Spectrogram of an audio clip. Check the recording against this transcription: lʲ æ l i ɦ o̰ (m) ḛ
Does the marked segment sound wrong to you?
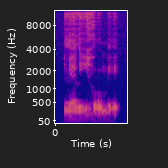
no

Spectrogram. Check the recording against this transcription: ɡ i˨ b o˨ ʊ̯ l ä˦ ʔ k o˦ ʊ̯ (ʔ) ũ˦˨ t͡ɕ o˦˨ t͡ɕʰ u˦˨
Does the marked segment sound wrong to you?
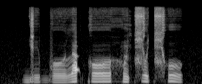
yes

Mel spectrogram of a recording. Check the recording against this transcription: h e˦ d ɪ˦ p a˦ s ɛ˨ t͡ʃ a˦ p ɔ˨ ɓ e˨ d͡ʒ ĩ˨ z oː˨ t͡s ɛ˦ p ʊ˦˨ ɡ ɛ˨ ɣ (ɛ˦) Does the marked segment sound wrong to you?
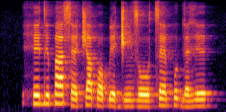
yes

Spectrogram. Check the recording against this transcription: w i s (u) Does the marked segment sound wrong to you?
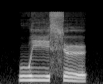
yes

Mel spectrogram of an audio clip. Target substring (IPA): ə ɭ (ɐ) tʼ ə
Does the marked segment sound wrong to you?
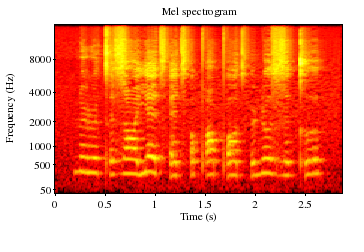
yes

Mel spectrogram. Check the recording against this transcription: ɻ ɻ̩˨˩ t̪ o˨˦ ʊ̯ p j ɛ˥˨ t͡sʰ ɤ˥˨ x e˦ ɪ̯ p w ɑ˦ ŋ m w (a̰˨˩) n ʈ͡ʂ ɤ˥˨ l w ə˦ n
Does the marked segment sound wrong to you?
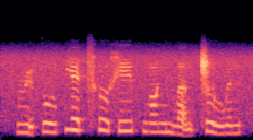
no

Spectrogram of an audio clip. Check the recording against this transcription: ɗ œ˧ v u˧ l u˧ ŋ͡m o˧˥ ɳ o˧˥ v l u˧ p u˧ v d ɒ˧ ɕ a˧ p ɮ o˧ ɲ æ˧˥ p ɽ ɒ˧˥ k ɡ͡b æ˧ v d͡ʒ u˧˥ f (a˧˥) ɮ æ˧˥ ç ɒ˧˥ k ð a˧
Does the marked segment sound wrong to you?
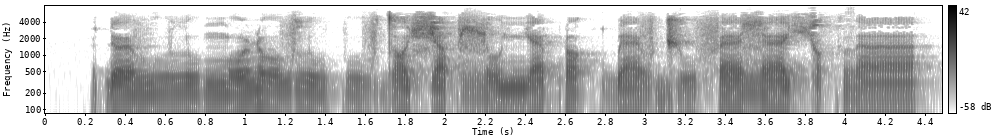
yes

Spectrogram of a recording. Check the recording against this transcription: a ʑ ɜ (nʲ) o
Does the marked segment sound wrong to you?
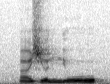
no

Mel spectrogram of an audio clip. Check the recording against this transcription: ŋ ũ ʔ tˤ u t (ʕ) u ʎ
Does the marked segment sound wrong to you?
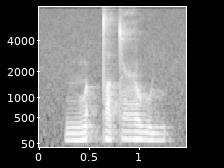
no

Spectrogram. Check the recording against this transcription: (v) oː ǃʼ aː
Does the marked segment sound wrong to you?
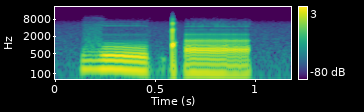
no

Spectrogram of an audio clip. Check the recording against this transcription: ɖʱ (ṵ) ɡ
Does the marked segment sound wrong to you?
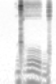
yes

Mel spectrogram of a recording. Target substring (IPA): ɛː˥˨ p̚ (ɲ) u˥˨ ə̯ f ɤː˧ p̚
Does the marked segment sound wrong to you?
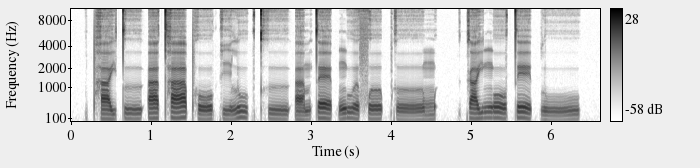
yes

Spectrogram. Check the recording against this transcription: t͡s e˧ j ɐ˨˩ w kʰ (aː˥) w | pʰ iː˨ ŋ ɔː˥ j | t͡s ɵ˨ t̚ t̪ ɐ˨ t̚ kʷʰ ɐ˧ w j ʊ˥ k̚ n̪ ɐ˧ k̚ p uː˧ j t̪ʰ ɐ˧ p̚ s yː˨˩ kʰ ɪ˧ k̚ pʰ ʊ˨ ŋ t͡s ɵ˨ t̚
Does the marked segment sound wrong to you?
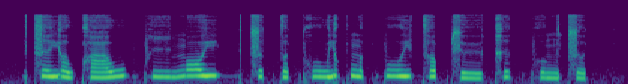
yes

